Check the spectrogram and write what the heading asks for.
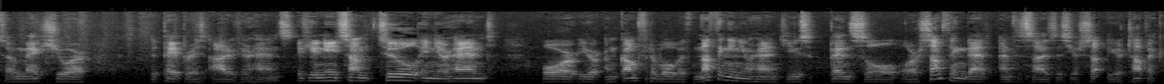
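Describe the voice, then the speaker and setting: Here a middle-aged Dutch man, working as an audiovisual producer, demonstrates performing for the camera in an informal tutorial. He has a deep voice with a bright, forceful tone and a little hiss or hum, and he speaks haltingly, often restarting and saying um.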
